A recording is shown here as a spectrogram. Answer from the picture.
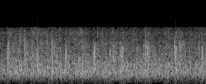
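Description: A room of seated guests applauding, many hands clapping steadily together, for a guest who has just been introduced.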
